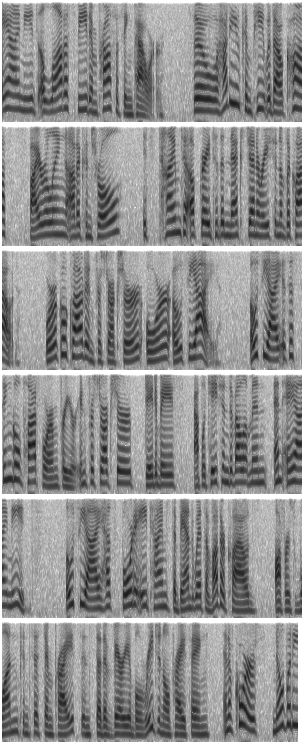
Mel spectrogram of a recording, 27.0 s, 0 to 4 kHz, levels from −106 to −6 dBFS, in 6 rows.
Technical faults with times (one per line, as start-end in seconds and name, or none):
none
